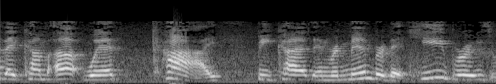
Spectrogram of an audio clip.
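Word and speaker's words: Chi (חי): The CH is pronounced like Bach, so Chi. And then the I, like in high, so Chi.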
